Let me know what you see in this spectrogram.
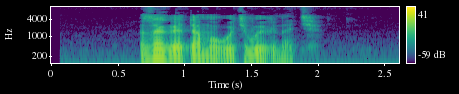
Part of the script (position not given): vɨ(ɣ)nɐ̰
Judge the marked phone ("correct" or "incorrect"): correct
